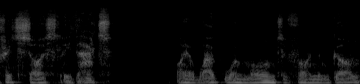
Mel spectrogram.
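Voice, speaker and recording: A man puts on a raspy character voice with a very deep, low pitch. He talks at a moderate pace in a flat monotone. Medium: video game. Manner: gruff, blunt.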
